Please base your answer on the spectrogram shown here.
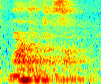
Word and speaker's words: Maranatha: is our official mantra, Maranatha. And we all know what it means. It means, come Lord. And we will repeat this silently, interiorly, as 4 equally stressed syllables.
